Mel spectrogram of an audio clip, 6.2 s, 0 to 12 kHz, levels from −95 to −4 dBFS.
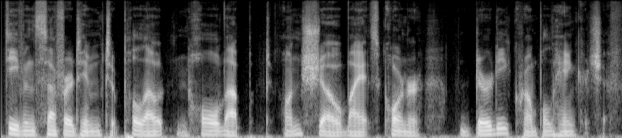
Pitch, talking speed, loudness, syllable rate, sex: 85 Hz, 175 wpm, -19 LUFS, 4.8 syllables/s, male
